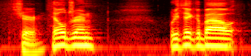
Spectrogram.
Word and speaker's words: Hyldrin: know in the comments what you think about hildren that's how you say her name sure hildren what do you think about tanks what do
